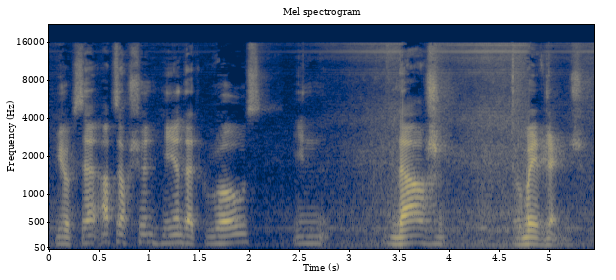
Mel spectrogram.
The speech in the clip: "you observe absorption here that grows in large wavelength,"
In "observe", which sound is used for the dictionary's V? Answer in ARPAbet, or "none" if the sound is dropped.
none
